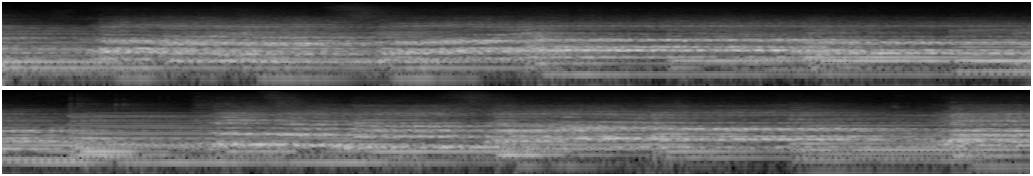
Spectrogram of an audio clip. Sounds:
singing choir

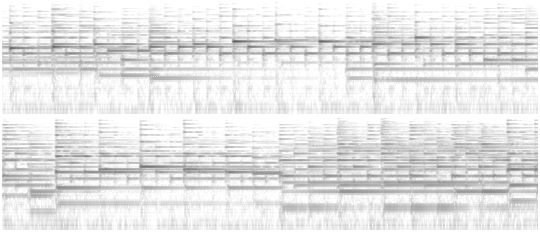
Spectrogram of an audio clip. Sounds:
music

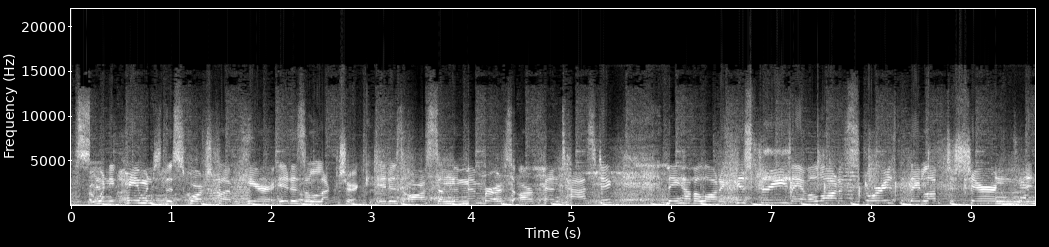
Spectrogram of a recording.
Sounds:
speech
music

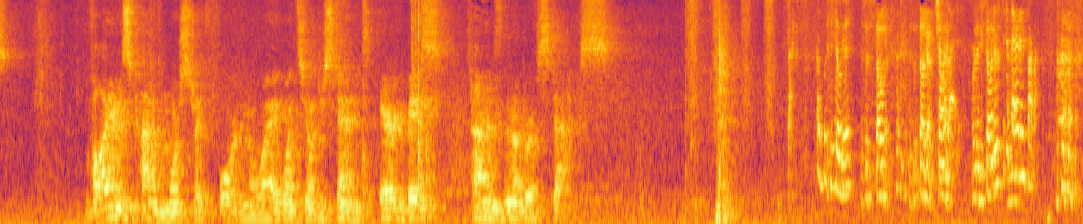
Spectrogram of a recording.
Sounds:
inside a large room or hall
speech

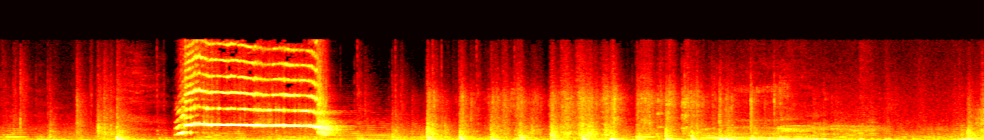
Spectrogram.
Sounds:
run
music

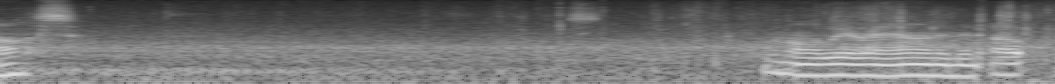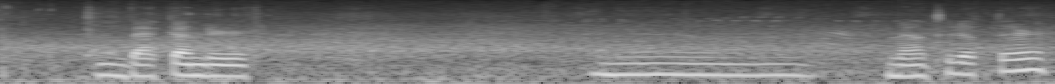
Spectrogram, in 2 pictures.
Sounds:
speech

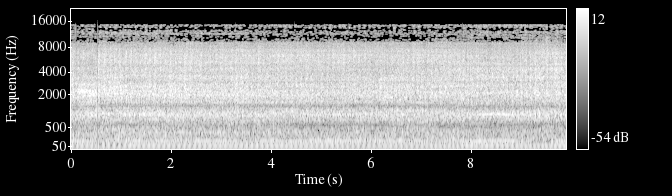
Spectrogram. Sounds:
vehicle
outside, rural or natural

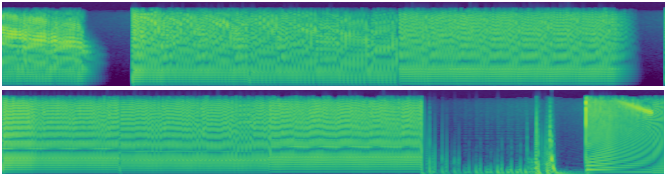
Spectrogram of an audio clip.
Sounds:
music
synthesizer

